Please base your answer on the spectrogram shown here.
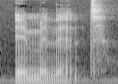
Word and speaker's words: imminent: the day is imminent imminent imminent imminent it's three syllables and that stress is on the first syllable imminent eminent imminent it's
